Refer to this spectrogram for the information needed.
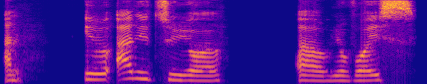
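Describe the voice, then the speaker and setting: A woman hosting a casual software walkthrough, talking step by step in a halting way and often checking in with an okay. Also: lowish voice, dry recording, rough recording. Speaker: tutorial host.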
